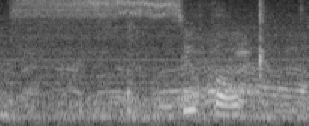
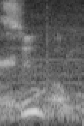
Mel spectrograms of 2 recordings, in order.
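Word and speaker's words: Suffolk: Set for Subulk. Harley Brandulk. Did I say it right? Subulk. Sufulk. There's two Fs in there. I said suffukk.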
